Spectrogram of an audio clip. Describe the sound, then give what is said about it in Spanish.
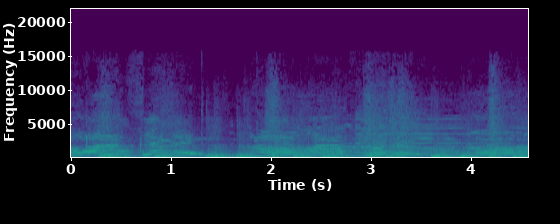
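A crowd of parents protesting in the street against the closure of the Érase una vez infant school shouts and chants together, many voices overlapping in a loud, continuous roar with rhythmic rises and falls, punctuated by occasional thumps. “Ya se han manifestado en las calles.”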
